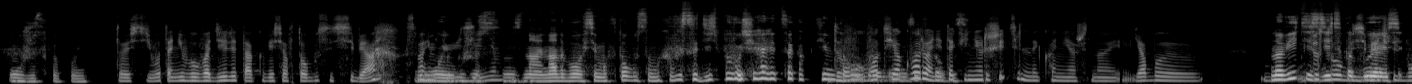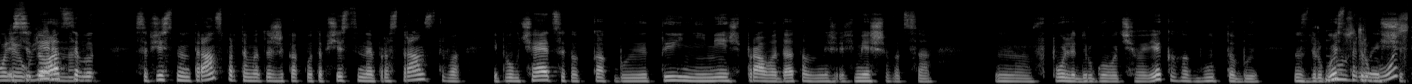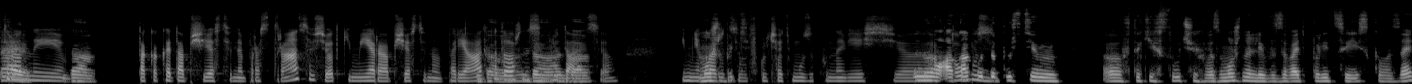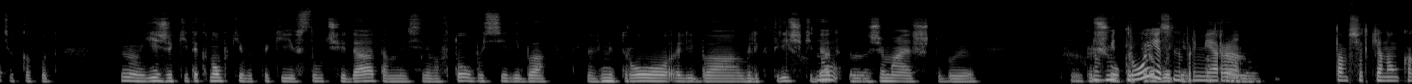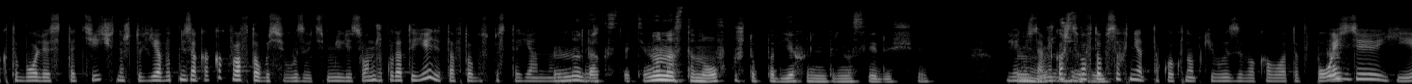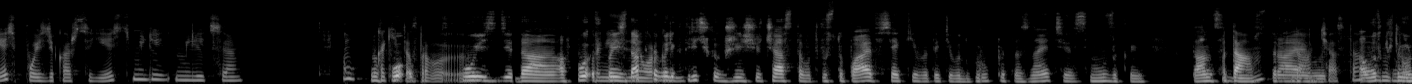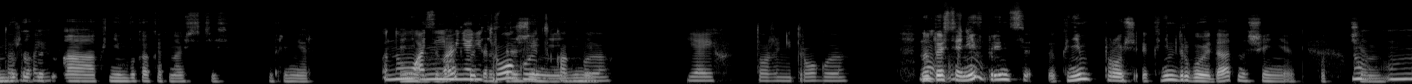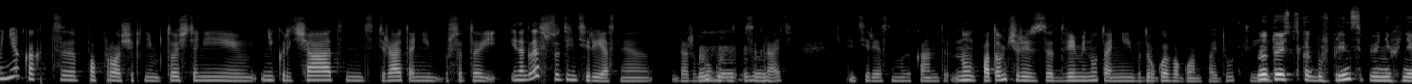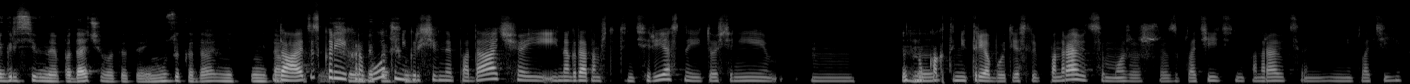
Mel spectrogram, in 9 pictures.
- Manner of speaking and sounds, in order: chuckle; laughing while speaking: "высадить, получается"; other background noise; tapping
- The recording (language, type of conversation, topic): Russian, unstructured, Что вас выводит из себя в общественном транспорте?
